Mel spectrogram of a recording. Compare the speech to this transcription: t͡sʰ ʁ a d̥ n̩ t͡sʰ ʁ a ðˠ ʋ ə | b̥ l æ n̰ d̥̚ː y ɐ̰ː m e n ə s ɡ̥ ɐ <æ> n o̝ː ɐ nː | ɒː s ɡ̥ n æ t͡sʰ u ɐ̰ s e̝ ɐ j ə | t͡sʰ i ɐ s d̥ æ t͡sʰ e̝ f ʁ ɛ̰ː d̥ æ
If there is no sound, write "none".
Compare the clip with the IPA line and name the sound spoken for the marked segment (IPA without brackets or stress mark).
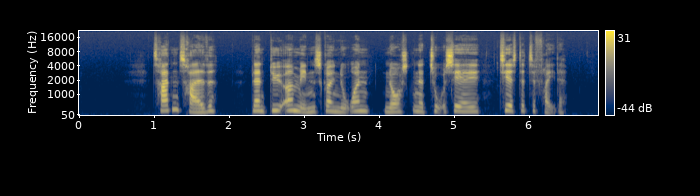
i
